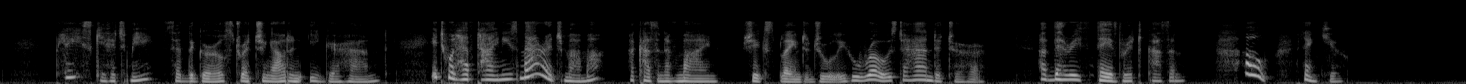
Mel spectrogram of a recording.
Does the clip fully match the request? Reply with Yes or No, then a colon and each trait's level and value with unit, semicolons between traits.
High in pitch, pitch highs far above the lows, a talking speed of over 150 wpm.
No: medium, 155 Hz; wide, 7.3 semitones; average, 165 wpm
